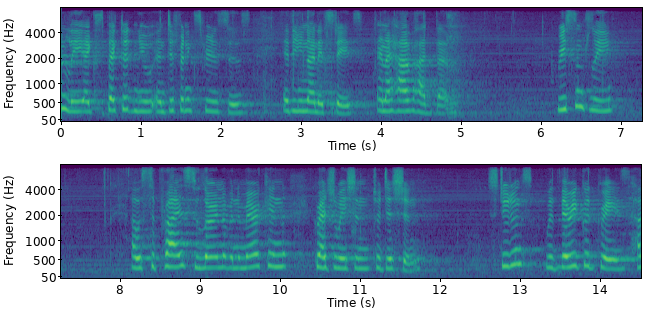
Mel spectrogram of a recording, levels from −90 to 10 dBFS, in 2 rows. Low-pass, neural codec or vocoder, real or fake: 7.2 kHz; none; real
